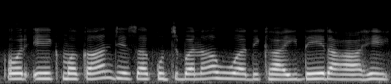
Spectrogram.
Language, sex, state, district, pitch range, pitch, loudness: Hindi, female, Rajasthan, Jaipur, 245-260 Hz, 255 Hz, -13 LUFS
